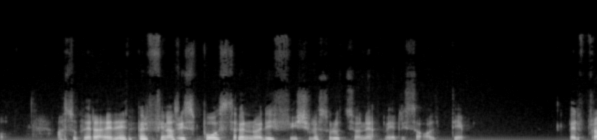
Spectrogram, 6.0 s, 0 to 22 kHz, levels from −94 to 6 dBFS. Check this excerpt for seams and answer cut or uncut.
cut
